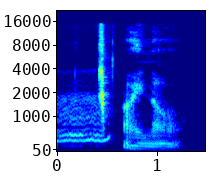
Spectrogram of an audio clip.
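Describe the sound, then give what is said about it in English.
A rescue cat being held growls in two drawn-out, moaning bursts, fairly loud, separated by a short pause with a brief sharp noise between them. “You don't like to be held, I know.”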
